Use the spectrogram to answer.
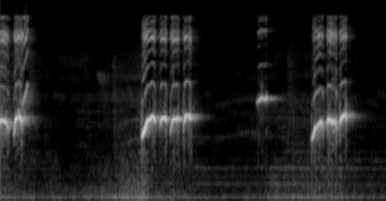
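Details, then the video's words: Trotolan song from a mutation male Medan white-rumped shama: strong rising whistled phrases broken into rapid stuttering notes, a lone higher whistle, and gaps of silence between bursts. "Trotolan Murai Batu Medan Jantan Mutasi GACOR"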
